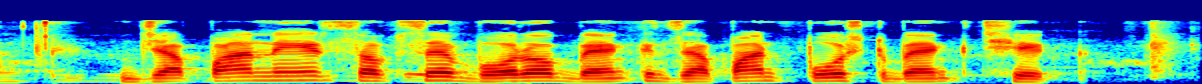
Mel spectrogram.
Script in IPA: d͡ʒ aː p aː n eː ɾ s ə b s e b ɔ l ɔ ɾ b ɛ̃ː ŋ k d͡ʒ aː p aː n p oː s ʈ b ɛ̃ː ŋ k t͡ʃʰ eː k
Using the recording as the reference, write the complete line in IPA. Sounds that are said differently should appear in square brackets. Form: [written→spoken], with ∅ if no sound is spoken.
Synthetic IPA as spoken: d͡ʒ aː p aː n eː ɾ s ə b s e b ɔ [l→ɾ] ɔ [ɾ→∅] b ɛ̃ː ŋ k d͡ʒ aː p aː n p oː s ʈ b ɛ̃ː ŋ k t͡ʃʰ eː k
